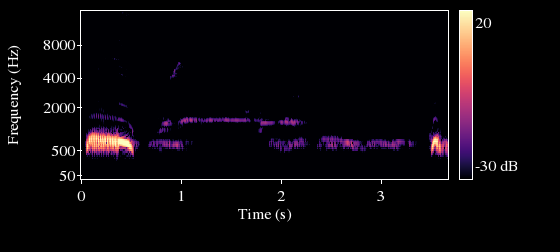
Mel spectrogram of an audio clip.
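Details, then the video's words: Decoy spotted dove with a loud, clear voice, calling to provoke rivals. A long, steady low coo that falls at its end opens the recording, followed by quiet wavering murmurs, then the start of another loud coo. "Chim Cu Mồi thúc đấu giọng to + rõ rất ít tạp âm bổi nghe úc chế gáy theo"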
